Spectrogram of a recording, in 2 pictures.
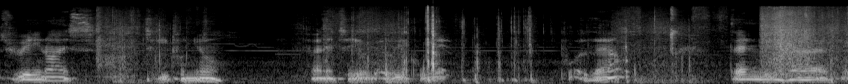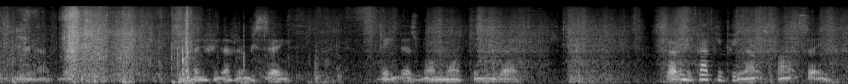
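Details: Adult woman whose dysphonia, she says, is playing up; dysphonia.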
